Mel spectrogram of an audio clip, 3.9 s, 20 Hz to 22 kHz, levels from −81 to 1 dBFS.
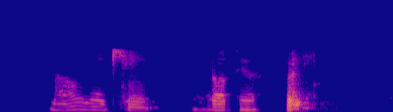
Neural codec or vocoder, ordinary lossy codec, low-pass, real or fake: codec, 16 kHz, 1 kbps, X-Codec, HuBERT features, trained on general audio; AAC, 32 kbps; 3.6 kHz; fake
